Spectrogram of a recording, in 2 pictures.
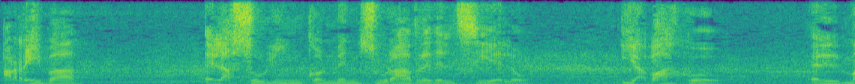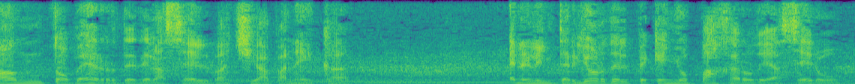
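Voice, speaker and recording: A man's voice: mid-range voice, animated, a little slow, noisy background, lightly acted. A man narrating a radio drama in a formal, declamatory, scripted style.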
